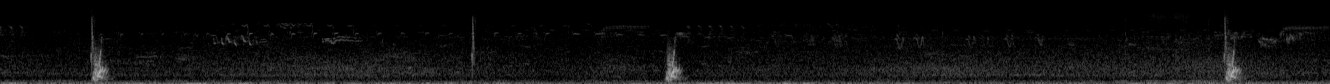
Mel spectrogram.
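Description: A short game blip sounds each time the dialogue moves on.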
